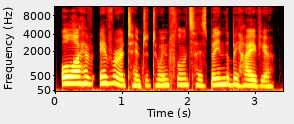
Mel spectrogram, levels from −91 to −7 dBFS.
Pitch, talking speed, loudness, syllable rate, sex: 195 Hz, 190 wpm, -19 LUFS, 5.8 syllables/s, female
